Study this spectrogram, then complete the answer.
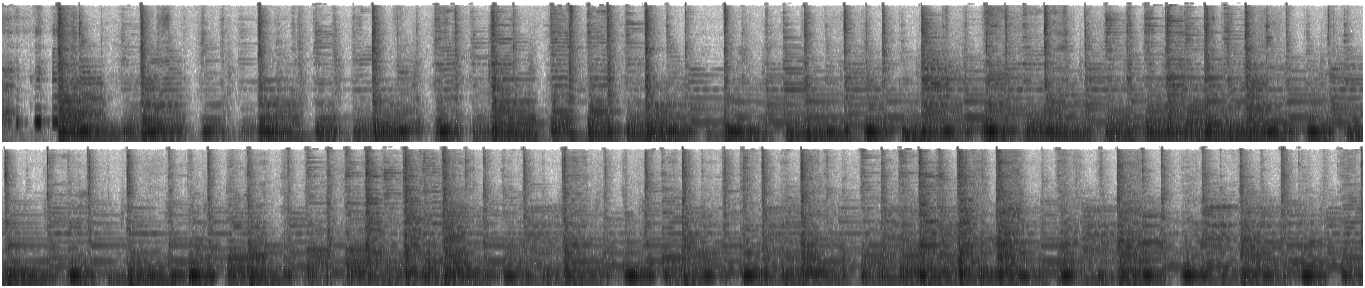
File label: piano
